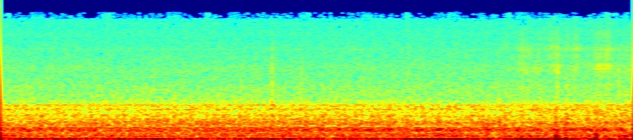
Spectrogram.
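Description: Car engine idling steadily while the car stands still, heard from inside the cabin as an even low hum.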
